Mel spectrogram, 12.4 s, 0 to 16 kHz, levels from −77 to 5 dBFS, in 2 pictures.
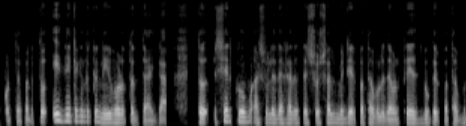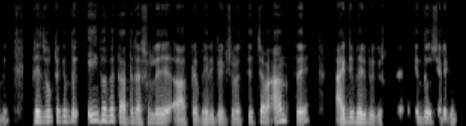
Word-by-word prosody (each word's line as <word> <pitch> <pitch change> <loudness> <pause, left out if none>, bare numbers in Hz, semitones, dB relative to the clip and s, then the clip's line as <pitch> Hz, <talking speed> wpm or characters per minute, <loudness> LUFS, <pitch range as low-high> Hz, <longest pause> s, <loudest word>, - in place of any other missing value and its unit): পড়তে - - -6
পারে। - - -6
তো - - +2 0.2
এই 190 - +7
যে - - -4
এটা 165 - -3
কিন্তু 150 -1 -4
একটা 150 -1 -2
নির্ভরতার 125 -4 +1
জায়গা। 90 -3 -4 0.4
তো - - +4 0.3
সেরকম 160 -3 +3
আসলে 125 +2 -4
দেখা 115 0 -1
যাচ্ছে, 115 - -3
সোশ্যাল 125 +2 -1
মিডিয়ার 110 -1 0
কথা 105 +1 -1
বলি 100 0 -2
যেমন 105 0 +1
Facebook 115 0 0
এর - - -6
কথা - - -3
বলি। - - -9 0.4
Facebook 150 0 +6
টা 160 - +1
কিন্তু 155 - 0 0.2
এইভাবে 175 -2 +3
তাদের 125 -1 +2
আসলে 125 0 -2 0.2
আ - - +4
একটা 105 - -3
ভেরিফিকেশন 115 0 -2 0.2
সিস্টেম 140 0 +1 0.2
আনছে। 175 -10 +2 0.5
আইডি 120 +4 +5
ভেরিফিকেশনের 115 - 0 0.2
কিন্তু 140 - +2
সেটা 125 - -1
কিন্তু 120 - -5
125 Hz, 195 wpm, -24 LUFS, 110-150 Hz, 0.5 s, এই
